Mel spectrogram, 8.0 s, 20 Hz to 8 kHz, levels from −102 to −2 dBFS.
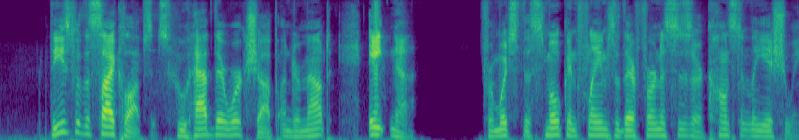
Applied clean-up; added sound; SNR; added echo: neural mask model Resemble Enhance denoiser.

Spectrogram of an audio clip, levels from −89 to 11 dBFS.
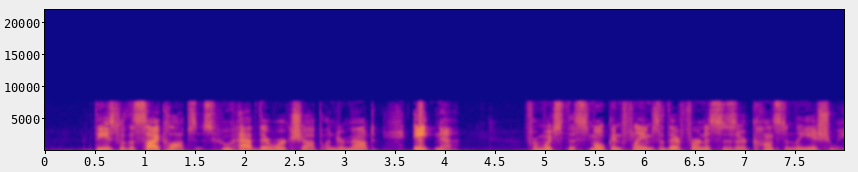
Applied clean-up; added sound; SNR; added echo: none; none; none; none.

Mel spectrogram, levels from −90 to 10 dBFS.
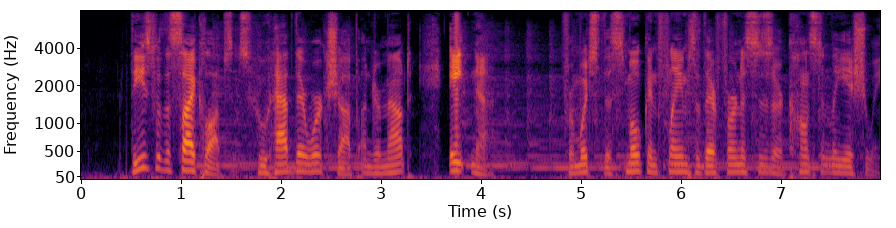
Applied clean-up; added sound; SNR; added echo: none; Electric guitar; 17 dB; none.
